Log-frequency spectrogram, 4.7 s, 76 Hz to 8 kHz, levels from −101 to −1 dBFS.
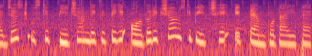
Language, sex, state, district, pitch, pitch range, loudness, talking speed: Hindi, female, Gujarat, Valsad, 265 Hz, 225-295 Hz, -16 LUFS, 215 wpm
